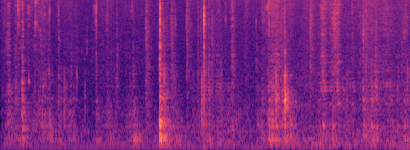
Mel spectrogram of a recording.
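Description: Hands handling plastic wiring connectors and wires on a tumble dryer's heater element assembly: light rustling with scattered small clicks and taps, the sharpest about one and a half seconds in.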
